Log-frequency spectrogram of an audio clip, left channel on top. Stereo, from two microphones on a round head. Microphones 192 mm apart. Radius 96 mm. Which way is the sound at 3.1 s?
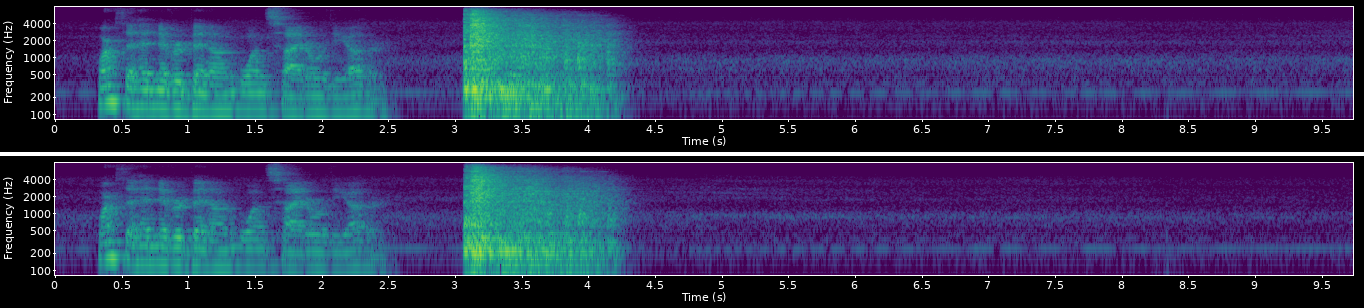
45° left (ahead or behind).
